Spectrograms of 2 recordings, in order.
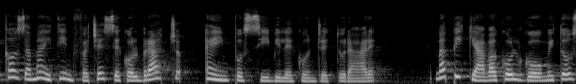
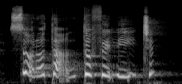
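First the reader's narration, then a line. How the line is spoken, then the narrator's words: Sobbing, small woman. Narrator (Italian): singhiozzò la piccola donna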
